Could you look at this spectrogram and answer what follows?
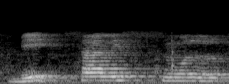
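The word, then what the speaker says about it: بِئْسَ الِاسْمُ: Jadi di sini cara bacanya bi'salismul fusuqu. Jadi bi'salis. Nah, begitu. Jadi bi'salis. Jadi langsung bi'salismul fusuqu ba'dal iman. Jadi bi'salismu. Bi'salismu. Asalnya itu bi'sal ismu.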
